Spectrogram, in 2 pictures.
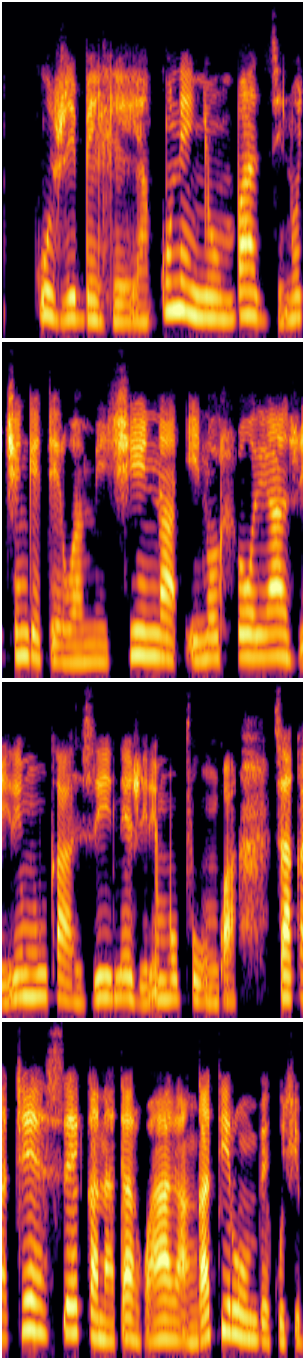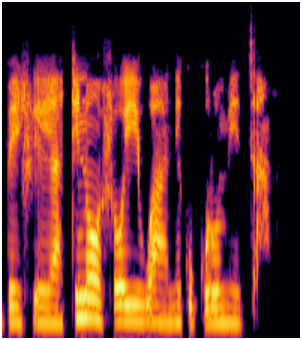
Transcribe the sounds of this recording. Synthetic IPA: kuʐibʱe̞ɮe̞jakune̞ɲumbad͡zino̞t͡ʃe̞ŋɡe̞te̞rwamit͡ʃinaino̞ɬo̞jaʐiɾimuŋkazine̞ʐiɾḭmup͡fuŋɡwa̰sakate̞se̞kanatarwara̰ŋɡatiɾumbe̞kut͡ʃibʱe̞ɮe̞jatino̞ɬo̞jiwane̞kukuɾumiːd͡za

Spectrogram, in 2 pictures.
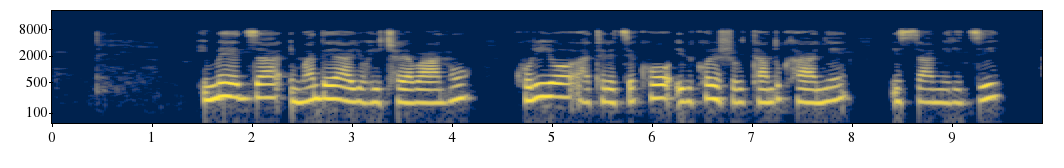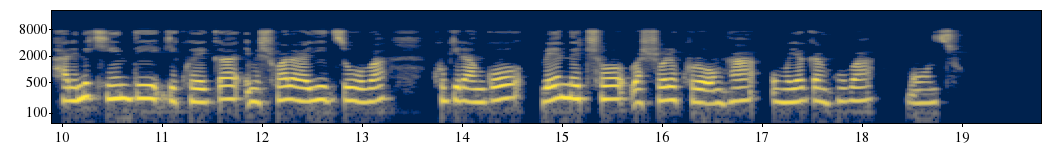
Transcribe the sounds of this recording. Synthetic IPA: ime̞ːzaimhaːnde̞jaːjo̞ɦiːt͡ʃajaβaːn̥hu | kʰuɾijo̞a̰hatʰe̞ɾe̞t͡se̞kʰo̞ʔiβikʰo̞ɾe̞ːʃo̞βitʰaːndukʰaɲe̞ | insamiɾizi | haɾinikʰiːndiɡikwe̞ːɡaʔimiʃwaɾaɾajiːzuːβakʰuɡiɾaŋɡo̞ | βe̞ːne̞t͡ʃo̞βaʃo̞βo̞ɾe̞kuɾo̞ːŋ̥aumujaɡaŋ̥uβa | muːnz̥u̥

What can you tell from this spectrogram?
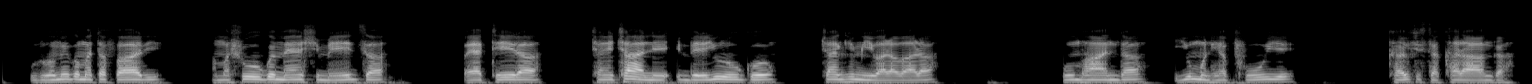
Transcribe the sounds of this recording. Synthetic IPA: uɾuho̞meɡwamatafaːɾi | amaʃuɾɡweme̞ːnʃime̞ːza | βajatʰe̞ːɾa | t͡ʃaːne̞t͡ʃaːne̞imbe̞ɾe̞juɾuɡo̞ | t͡ʃaːŋhemŋiβaɾaβaɾa | kum̥haːnda | jumuːn̥hujap͡fuːje̞ | kʰaβaβifiseakʰaɾaːŋɡa

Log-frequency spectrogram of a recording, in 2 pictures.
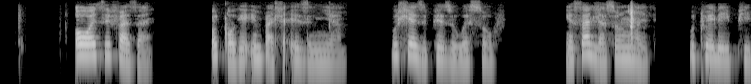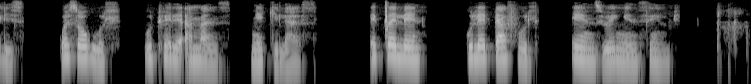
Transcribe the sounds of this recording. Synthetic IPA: ɔwesifazanɛ | ɔɡ͡ǃʱɔɣɛʔimpʼaɬa̰ʔezim̩ɲama | uɬezipʰezuuɣwɛsɔ̰f | ŋɛsand͡ɮʱasɔŋ͡ǁɛlɛ | utʰwɛlɛipʰilisi̥ | ɣwɛsoɣuɬɛ̥ | utʰwɛlɛʔamand͡zʱi | ŋeɡ̥ʱilasi̥ | ɛǀɛleni | ɣulɛtʼafula | ɛjend͡zʱiwɛŋent͡sʼiːmbʱi

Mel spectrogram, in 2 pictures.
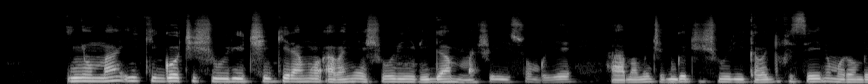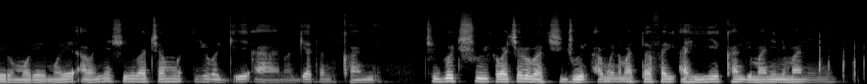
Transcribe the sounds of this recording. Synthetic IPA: iɲumajiciɡo̞t͡ʃiʃuːɾit͡ʃiɡiɾamŋo̞ʔaβaɲe̞ʃuːɾiβiɡamumaʃuːɾijisuːmbuje̞ | ahamamuit͡ʃikiɡo̞t͡ʃiʃuːɾikaβaɡifise̞numuɾo̞ːmbe̞ɾomuɾe̞muɾe̞ʔa̰βaɲe̞ʃuːɾiβat͡ʃamŋoijo̞βaɡiɾeʔahaːnhuβaɡiataːndukʰaɲe | t͡ʃiiɡo̞t͡ʃi̥ʃuːɾikaβat͡ʃaːɾuβaki̥ʃid͡ʒwe̞hamŋena̰matafaɾiʔahije̞kaːndimaninimanini

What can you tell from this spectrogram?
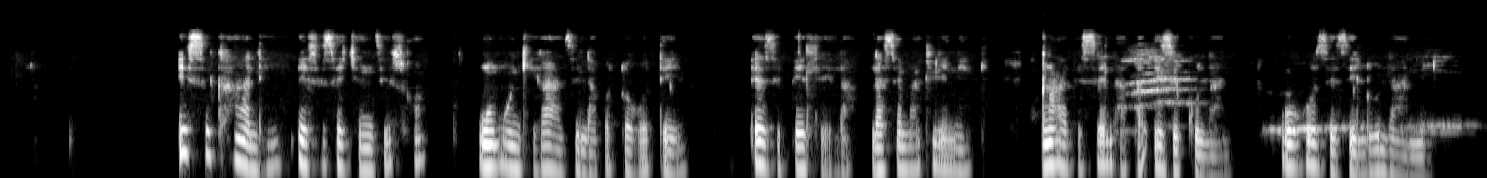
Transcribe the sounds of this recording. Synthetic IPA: isikʰaliesisɛt͡ʃʼend͡zʱiswa | ŋomoŋiɣazilaβɔd̥ʱɔɣɔ̰tʼeli | ezib̥ʱɛɮɛ̰la | lasɛmaklḭniki̥ | ŋ͡ǁaβɛsɛ̰lapʰaʔiziɡ̥ʱulanɛ | uɣuzɛzilulaːnɛ

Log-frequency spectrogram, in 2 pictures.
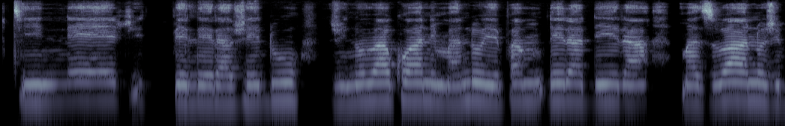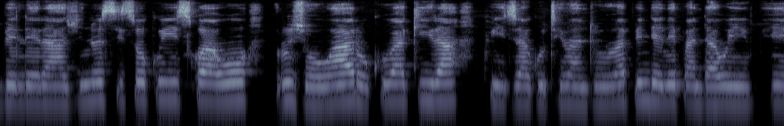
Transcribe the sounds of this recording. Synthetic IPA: tʰineʐi | b̥ʱe̞ɮe̞ɾaʐe̞ɗu | ʐino̞ʋakwane̞m̤ando̞je̞pamuɗe̞ɾaɗe̞ɾa | mazuʋaːno̞ʐibʱe̞ɮe̞ɾaʐino̞siso̞kuiswawo̞ | ruʒo̞ɦwaɾwokuʋakiɾakuitirakutiʋantʰuʋapinde̞ne̞pandawewe

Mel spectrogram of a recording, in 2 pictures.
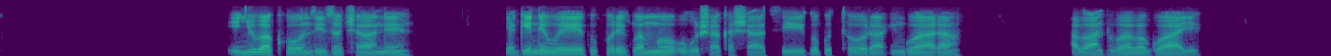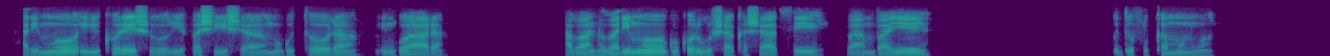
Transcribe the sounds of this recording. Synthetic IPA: iɲuβakʰo̞nziːzat͡ʃaːne̞ | jaɡe̞ne̞we̞ɡukʰo̞ɾe̞ɡwamŋo̞ʔuβuʃaːkaʃaːt͡sibɡoɡutʰo̞ːɾaʔiŋɡwaːɾa | βaːn̥uβaββaɡwaːje̞ | haɾimŋo̞iβikʰo̞ɾe̞ːʃo̞βifaʃiːʃamuɡutʰo̞ːɾaḭŋɡwaːɾa | aβaːn̥huβaɾimŋo̞ɡukʰo̞ɾuβuʃaːkaʃaːt͡si | βaːmbaje̞ | udufukʰamunŋwa

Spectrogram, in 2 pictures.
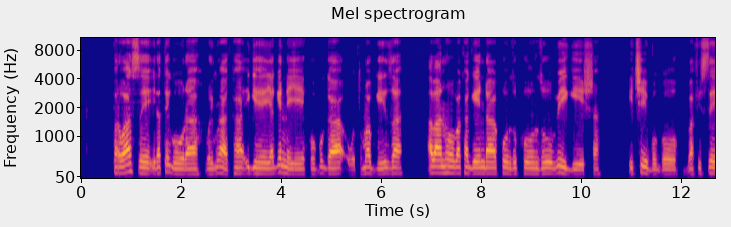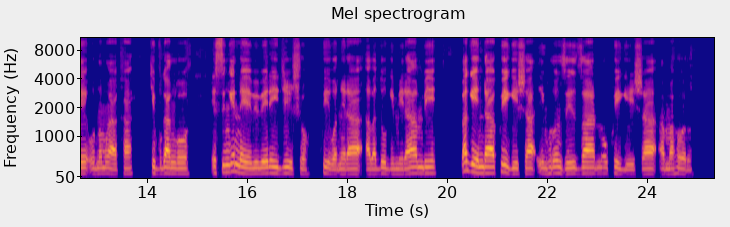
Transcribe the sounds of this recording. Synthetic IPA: paɾwaseḭɾate̞ɡuːɾaβuɾimŋaːkaiɡihe̞jaɡe̞ne̞je̞kuvuɡauβutumabɡiːza | a̰βaːn̥huβakaɡe̞ːndakuːnzukʰuːnzuβiɡiːʃa | it͡ʃivuɡo̞ | βafise̞ṵnomŋaːkʰa | kivuɡaŋɡo̞ | esiŋɡe̞ne̞βiβe̞ːɾejid͡ʒiːʃo̞ | kwiːβo̞ne̞ɾaːβaduɡimiɾaːmbi | βaɡe̞ːndakwiːɡiːʃaʔḭŋhuɾunziːzanokwiːɡiʃaːmaɦo̞ɾo̞

